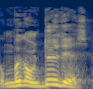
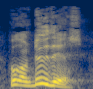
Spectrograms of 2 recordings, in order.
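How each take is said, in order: First: Dad insisting, a touch raised; stern father. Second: Repeated "We're gonna do this" pushed higher and louder; stern father louder. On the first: Dad tells crying son they fight, firm. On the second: Dad repeats to son they fight, louder. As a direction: drive it home, hammering the point. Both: Retold or imitated. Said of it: "my daddy walks over and goes".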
